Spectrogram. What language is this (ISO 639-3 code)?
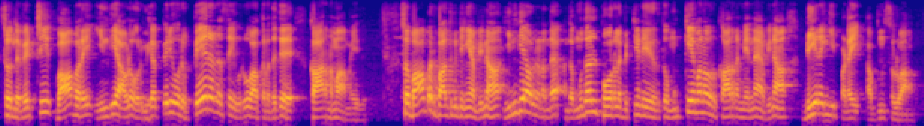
tam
